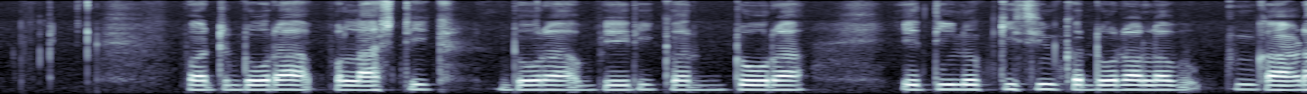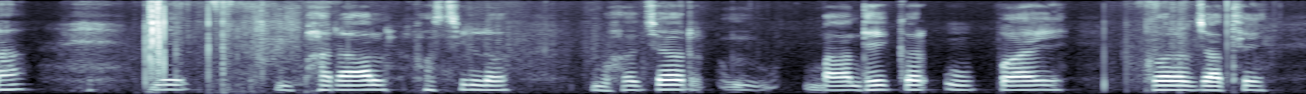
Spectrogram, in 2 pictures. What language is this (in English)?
Chhattisgarhi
